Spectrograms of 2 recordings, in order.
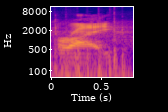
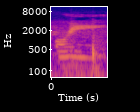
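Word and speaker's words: Brigh: I mean, I would say Bry. Yeah, it's either Bry or Bree, either way. Yeah. I like Bry. I can do Bry. Bry is probably how it actually is pronounced.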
